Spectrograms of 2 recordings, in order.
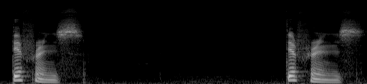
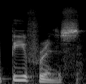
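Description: First: 'difference' with a short, lax first vowel, slowly; short correct vowel. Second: 'difference' said as 'deefference'; wrong EE vowel. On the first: Teacher leading a read-along, slow careful short-vowel 'difference'. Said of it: "单词中间儿发诶". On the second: Teacher showing a common learners' error, 'difference' with ee. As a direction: put a long ee in the first syllable of 'difference'. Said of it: "不要读成". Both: Shown as a demonstration.

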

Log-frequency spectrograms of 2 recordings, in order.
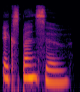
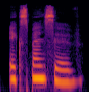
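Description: The two takes are said the same way.

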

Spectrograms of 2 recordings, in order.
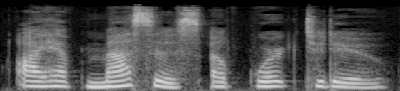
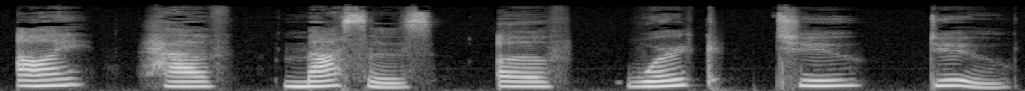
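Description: First: Said in the usual way. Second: Slow, word-by-word reading; unhurried teacher's reading with clear gaps; slow model reading. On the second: Shown as a demonstration. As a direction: spell out the sentence one word at a time. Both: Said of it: "慢读一遍".

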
